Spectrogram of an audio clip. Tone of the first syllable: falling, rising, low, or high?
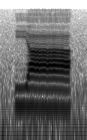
low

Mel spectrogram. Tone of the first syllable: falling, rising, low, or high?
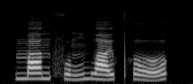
high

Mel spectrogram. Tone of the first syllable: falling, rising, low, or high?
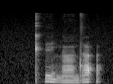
falling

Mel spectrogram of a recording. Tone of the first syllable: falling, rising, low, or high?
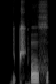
high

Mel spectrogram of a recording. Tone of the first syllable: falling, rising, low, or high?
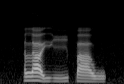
falling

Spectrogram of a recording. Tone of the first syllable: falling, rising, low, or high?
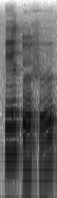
high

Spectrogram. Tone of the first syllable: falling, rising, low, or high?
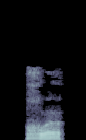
low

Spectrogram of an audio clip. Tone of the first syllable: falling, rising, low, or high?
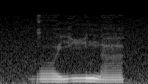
low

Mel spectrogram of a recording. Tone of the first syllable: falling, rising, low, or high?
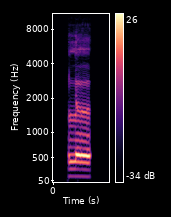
low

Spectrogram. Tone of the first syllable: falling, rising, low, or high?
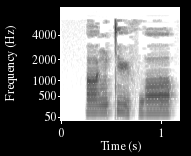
high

